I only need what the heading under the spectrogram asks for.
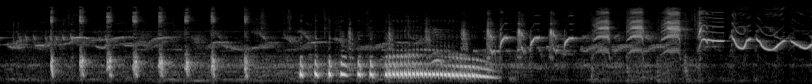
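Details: Caged Chinese hwamei singing in the high 'cao cầu' manner: a series of short, evenly spaced clicks, a loud low sliding squeal, then rapid high whistled phrases ending in wavering, bubbling notes.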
